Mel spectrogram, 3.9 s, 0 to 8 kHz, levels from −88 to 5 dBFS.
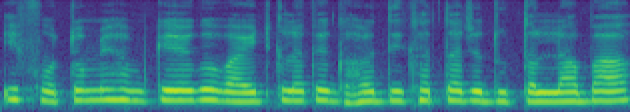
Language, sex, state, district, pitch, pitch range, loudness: Bhojpuri, female, Uttar Pradesh, Ghazipur, 215 Hz, 205-225 Hz, -13 LUFS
